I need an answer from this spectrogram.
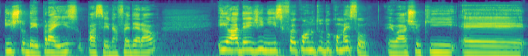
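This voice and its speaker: A young man from Recife, a chef and podcast guest, telling his story in a playful, expressive and talkative way. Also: sits high. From Recife, Brazil. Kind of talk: casual interview storytelling.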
